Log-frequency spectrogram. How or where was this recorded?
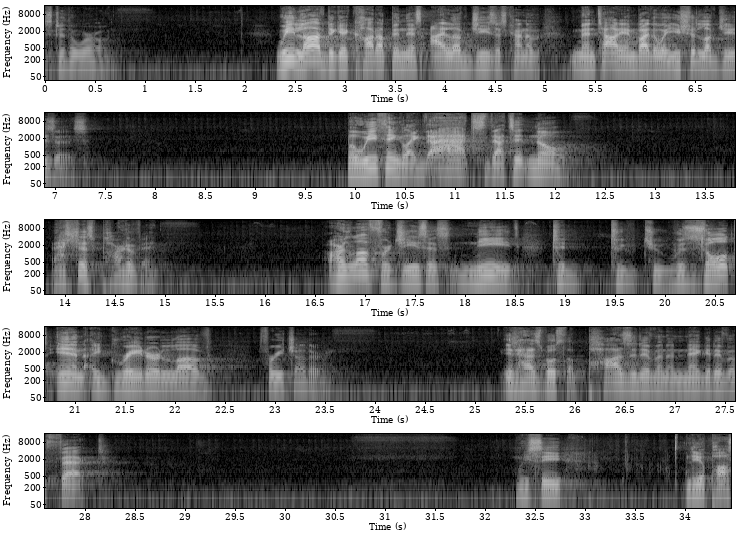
large echoing room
